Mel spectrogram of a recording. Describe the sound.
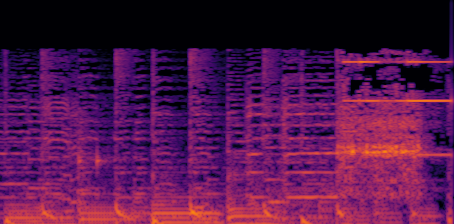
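Telephone ringing as a caller is about to join a conversation: repeated tonal ring bursts in a regular pattern, fairly loud, ending in a longer, brighter ring tone.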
